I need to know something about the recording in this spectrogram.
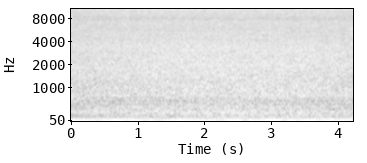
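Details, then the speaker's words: Pedestal fan that wouldn't spin or spun slowly, after its gummed, dry bearings got a drop of oil: on speed 2, an even, steady airflow rush with a low, smooth hum and no scraping or rattle; running freely. "That's it on 2, and you can hear it blowing. So let's turn it off. Let's bring it up one by one. So it immediately works."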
